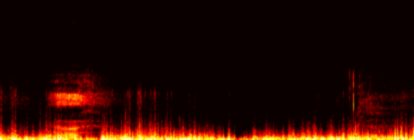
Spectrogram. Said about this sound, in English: And yeah, it's a bit windy.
